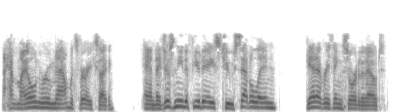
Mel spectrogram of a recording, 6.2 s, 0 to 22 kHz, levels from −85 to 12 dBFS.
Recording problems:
high frequencies cut off; noticeable; nothing above 6 kHz
garbled, watery; slightly

